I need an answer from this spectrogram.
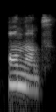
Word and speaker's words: en Inde: The N is more than necessary there. If you're not pronouncing it, I will not, I don't really get it. Okay. Nand, en Inde. By the way, it's not only for the person who is listening to you, it's about yourself as well, meaning it's easier to pronounce Nand than en Inde.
